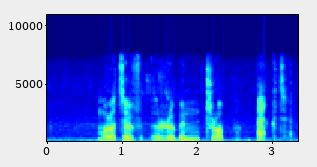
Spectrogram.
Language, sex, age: English, male, 24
